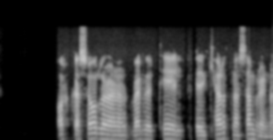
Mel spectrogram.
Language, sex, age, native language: Icelandic, male, 40-49, Icelandic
